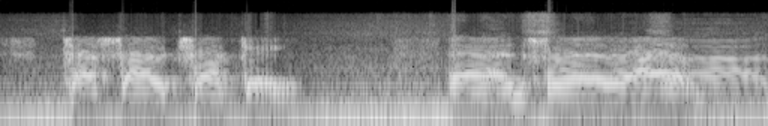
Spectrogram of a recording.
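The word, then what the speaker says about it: Tsar: your last name it's it's pronounced tessar t s a r and and you might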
